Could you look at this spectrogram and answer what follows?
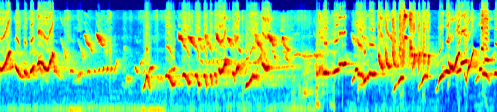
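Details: White-rumped shama song used as a lure to make silent shamas respond: loud, rich, varied whistled phrases with rapid rising and falling notes and trills, almost continuous, over a steady low electrical hum.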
